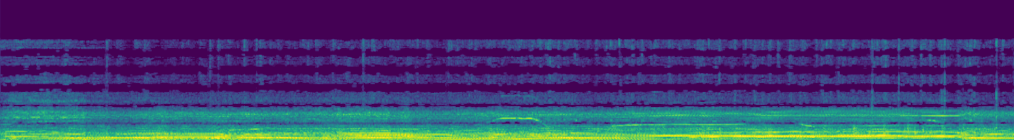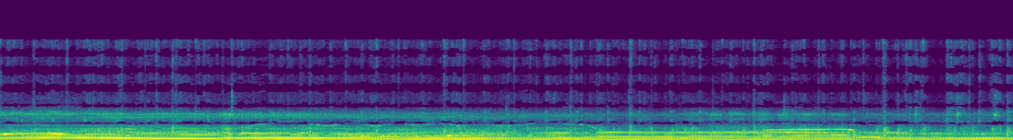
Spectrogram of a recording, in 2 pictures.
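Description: Punk rock band playing live, led by loud electric guitar: held chords that change a couple of times.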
